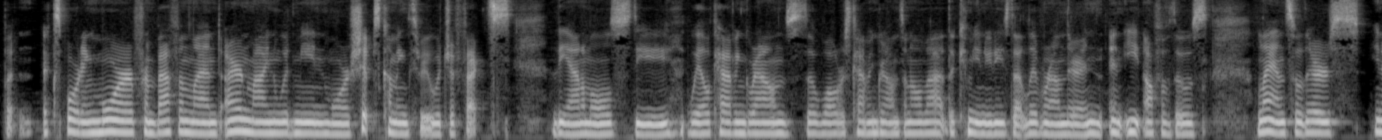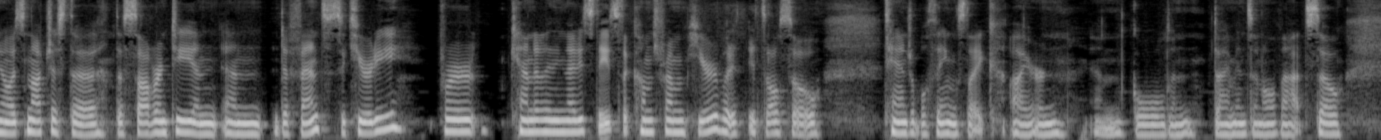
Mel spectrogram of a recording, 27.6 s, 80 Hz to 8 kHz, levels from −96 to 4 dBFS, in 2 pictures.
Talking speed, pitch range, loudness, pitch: 180 wpm, 175-190 Hz, -23 LUFS, 180 Hz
